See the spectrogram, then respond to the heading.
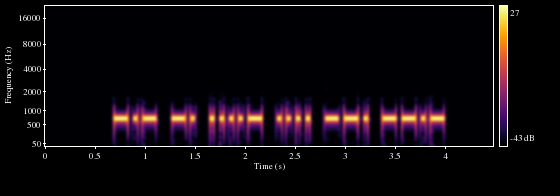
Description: Morse code, heard as a keyed tone, about 25 wpm, 700 Hz. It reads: KN4HGQ
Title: USA Call Signs - 6 Characters - Repeated 3x - 25wpm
